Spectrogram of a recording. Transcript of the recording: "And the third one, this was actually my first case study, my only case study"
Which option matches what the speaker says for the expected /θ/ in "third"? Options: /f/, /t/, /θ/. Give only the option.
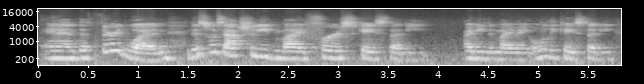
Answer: /θ/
